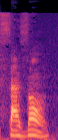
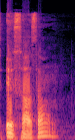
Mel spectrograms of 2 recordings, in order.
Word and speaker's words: saison: The word you're trying to pronounce is saison. Saison. That's the season you try to pronounce.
